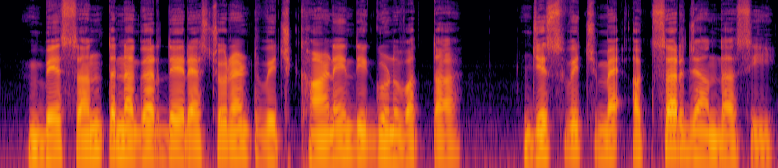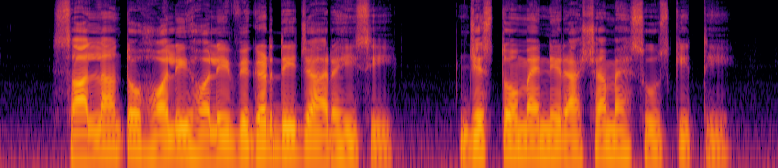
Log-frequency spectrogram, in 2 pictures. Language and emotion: Punjabi, sad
